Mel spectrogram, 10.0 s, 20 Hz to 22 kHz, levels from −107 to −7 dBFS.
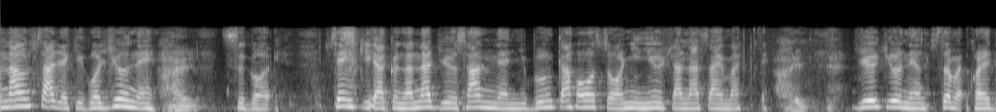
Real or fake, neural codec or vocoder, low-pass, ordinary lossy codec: fake; codec, 16 kHz, 16 kbps, FunCodec, trained on LibriTTS, 50 frames a second; none; none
